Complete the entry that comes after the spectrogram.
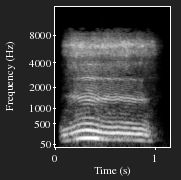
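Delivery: long voiced Z buzz like a bee. Shown as a demonstration. Teacher demonstrating S between vowels, steady bee buzz. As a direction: imitate a bee with a sustained zzz. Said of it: "un sonido como de abeja".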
